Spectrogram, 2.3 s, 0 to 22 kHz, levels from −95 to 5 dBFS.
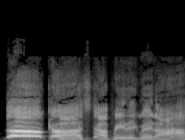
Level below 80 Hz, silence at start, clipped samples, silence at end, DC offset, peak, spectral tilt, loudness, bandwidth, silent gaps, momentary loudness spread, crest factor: -58 dBFS; 0.05 s; under 0.1%; 0 s; under 0.1%; -4 dBFS; -2 dB/octave; -21 LUFS; 13 kHz; none; 17 LU; 18 dB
